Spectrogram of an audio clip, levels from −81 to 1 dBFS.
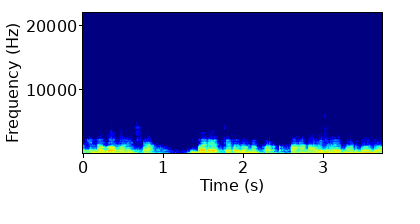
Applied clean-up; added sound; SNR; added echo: neural separator model SepFormer DNS4.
